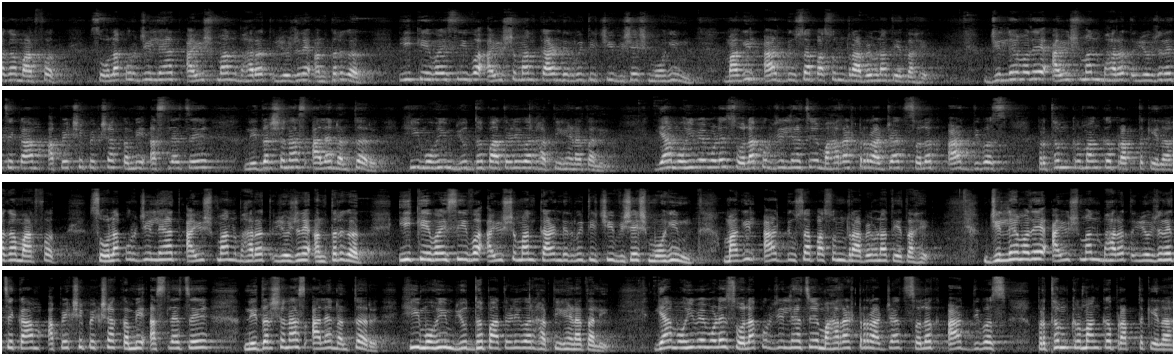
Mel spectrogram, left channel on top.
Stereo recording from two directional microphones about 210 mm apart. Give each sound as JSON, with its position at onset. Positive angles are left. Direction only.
{"t": 0.0, "sound": "a woman's voice", "side_deg": -55}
